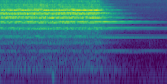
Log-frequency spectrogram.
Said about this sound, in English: Well, there it is. As true as the bell rings, every day at Busted Pencils, we have our segment, Democracy in Action, and it couldn't ring more true to the perfect moment for that tonight.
